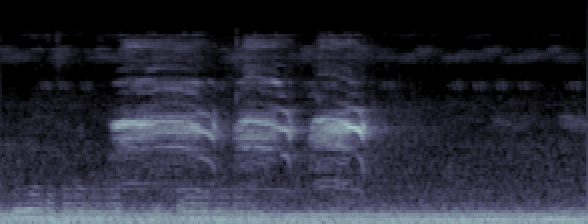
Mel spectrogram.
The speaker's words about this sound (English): Crows.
